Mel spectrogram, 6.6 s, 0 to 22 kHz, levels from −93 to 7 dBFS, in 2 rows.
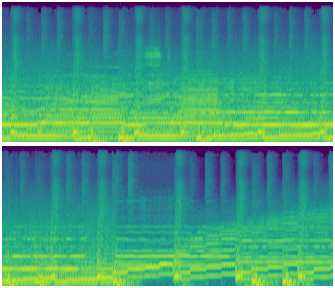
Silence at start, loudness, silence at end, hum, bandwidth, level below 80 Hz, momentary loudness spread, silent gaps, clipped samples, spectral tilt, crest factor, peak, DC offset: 0 s; -7 LUFS; 0 s; none; 19.5 kHz; -18 dBFS; 3 LU; none; under 0.1%; -6.5 dB/octave; 6 dB; 0 dBFS; 0.6%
